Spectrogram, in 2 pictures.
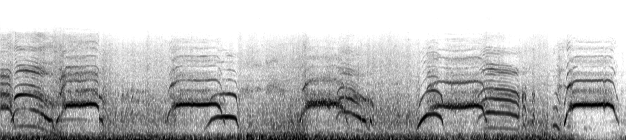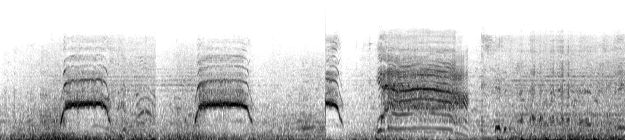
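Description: Two men screaming on a swinging thrill ride: about a dozen long, held yells, one every couple of seconds, over heavy wind rumble on a ride-mounted action camera's microphone.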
